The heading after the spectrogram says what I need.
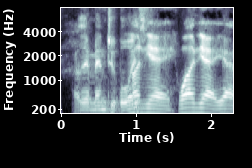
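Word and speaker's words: Wanyá: Wanye.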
